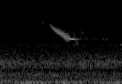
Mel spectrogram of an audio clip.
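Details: Red-winged blackbird, one of dozens seen and heard near San Rafael Park: a single thin, high whistle slurring steadily downward for about a quarter second, over a faint low rumble of background noise.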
